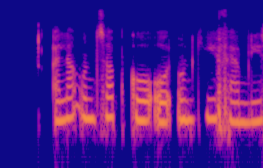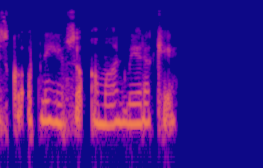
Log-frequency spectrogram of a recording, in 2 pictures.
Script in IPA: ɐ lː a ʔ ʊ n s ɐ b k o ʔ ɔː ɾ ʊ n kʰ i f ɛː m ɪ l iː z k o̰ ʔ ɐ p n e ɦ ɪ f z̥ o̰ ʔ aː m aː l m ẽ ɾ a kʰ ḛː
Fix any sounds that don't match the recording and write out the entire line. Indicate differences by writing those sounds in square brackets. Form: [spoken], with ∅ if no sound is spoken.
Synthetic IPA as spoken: ɐ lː a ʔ ʊ n s ɐ b k o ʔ ɔː ɾ ʊ n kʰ i f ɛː m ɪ l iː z k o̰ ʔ ɐ p n e ɦ ɪ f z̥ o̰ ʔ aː m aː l m ẽ ɾ [ɐ] kʰ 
